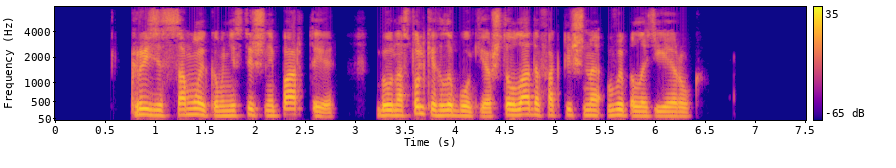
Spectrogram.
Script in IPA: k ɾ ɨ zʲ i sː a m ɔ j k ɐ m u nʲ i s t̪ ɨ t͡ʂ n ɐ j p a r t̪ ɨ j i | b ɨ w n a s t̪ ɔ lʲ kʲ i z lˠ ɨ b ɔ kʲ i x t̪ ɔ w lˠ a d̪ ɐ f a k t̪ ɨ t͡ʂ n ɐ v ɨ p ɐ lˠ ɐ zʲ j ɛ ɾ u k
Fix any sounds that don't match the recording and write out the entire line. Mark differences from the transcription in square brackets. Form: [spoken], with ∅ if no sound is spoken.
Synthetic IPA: k ɾ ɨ zʲ i sː a m ɔ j k ɐ m u nʲ i s t̪ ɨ t͡ʂ n ɐ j p a r t̪ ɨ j i | b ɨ w n a s t̪ ɔ lʲ kʲ i [ɣ] lˠ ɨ b ɔ kʲ i [ʂ] t̪ ɔ w lˠ a d̪ ɐ f a k t̪ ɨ t͡ʂ n ɐ v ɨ p ɐ lˠ ɐ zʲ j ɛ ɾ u k

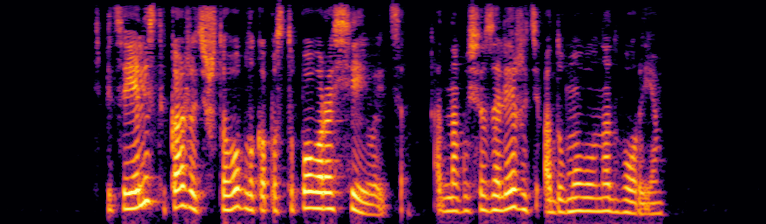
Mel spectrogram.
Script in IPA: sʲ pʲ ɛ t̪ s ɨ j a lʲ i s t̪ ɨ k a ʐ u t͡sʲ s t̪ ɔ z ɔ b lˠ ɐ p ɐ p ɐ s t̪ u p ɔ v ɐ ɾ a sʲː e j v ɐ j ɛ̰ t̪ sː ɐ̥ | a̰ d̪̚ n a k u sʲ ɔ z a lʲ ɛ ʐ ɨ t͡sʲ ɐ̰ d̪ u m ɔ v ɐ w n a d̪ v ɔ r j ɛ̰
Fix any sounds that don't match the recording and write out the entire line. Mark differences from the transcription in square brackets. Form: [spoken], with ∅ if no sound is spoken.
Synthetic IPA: sʲ pʲ ɛ t̪ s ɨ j a lʲ i s t̪ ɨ k a ʐ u t͡sʲ [ʂ] t̪ ɔ [v] ɔ b lˠ ɐ [k] ɐ p ɐ s t̪ u p ɔ v ɐ ɾ a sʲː e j v ɐ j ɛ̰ t̪ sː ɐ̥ | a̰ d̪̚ n a k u sʲ ɔ z a lʲ ɛ ʐ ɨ t͡sʲ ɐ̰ d̪ u m ɔ v ɐ w n a d̪ v ɔ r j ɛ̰

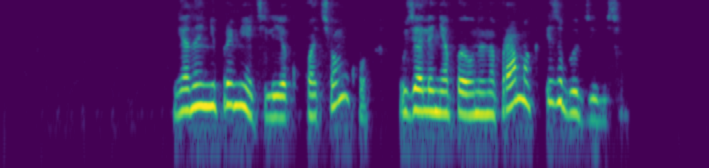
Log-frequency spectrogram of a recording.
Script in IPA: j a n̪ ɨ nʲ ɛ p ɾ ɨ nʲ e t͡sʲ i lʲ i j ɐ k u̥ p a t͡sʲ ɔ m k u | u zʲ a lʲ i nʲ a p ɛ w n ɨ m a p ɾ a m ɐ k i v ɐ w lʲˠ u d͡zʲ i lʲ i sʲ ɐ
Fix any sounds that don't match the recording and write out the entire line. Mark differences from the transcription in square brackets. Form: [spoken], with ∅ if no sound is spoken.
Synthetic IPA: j a n̪ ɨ nʲ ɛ p ɾ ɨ [mʲ] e t͡sʲ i lʲ i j ɐ k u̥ p a t͡sʲ ɔ m k u | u zʲ a lʲ i nʲ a p ɛ w n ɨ [n] a p ɾ a m ɐ k i [z] ɐ [b] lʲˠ u d͡zʲ i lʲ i sʲ ɐ

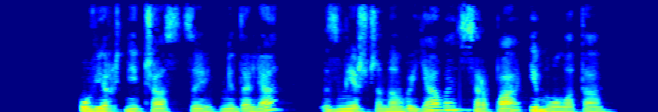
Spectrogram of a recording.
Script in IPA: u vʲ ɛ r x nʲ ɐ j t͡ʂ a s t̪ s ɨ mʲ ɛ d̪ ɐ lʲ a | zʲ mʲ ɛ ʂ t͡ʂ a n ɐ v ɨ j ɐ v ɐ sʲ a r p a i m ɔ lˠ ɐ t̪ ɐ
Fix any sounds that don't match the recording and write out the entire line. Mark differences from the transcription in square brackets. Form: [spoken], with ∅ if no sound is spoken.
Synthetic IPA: u vʲ ɛ r x nʲ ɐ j t͡ʂ a s t̪ s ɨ mʲ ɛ d̪ [a] lʲ a | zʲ mʲ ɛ ʂ t͡ʂ [ɐ] n ɐ v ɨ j [a] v ɐ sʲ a r p a i m ɔ lˠ ɐ t̪ ɐ

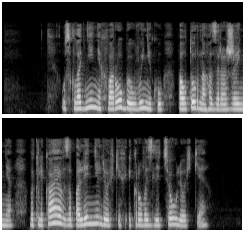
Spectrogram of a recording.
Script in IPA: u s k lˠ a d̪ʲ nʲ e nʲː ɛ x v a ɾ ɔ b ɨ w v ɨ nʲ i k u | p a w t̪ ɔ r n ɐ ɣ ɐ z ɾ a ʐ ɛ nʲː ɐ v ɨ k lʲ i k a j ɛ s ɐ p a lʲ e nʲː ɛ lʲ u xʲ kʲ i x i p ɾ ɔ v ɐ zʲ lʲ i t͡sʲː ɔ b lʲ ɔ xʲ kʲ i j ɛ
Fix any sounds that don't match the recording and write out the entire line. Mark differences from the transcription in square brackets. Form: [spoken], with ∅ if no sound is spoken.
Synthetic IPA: u s k lˠ a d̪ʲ nʲ e nʲː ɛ x v a ɾ ɔ b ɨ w v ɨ nʲ i k u | p a w t̪ ɔ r n ɐ ɣ ɐ z ɾ a ʐ ɛ nʲː ɐ v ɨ k lʲ i k a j ɛ [z] ɐ p a lʲ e nʲː ɛ lʲ [ɔ] xʲ kʲ i x i [k] ɾ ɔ v ɐ zʲ lʲ i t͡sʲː ɔ [w] lʲ ɔ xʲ kʲ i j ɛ

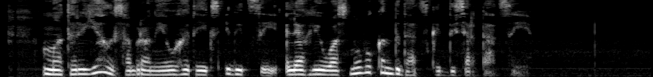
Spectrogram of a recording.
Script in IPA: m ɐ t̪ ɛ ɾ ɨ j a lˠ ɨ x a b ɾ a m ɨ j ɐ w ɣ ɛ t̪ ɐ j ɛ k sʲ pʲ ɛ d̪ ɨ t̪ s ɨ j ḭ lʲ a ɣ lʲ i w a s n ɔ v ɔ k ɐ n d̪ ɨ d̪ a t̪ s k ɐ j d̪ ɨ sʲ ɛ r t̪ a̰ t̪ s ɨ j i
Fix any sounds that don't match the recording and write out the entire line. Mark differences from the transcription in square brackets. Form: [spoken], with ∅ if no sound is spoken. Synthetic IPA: m ɐ t̪ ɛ ɾ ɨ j a lˠ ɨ [s] a b ɾ a [n] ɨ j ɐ w ɣ ɛ t̪ ɐ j ɛ k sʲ pʲ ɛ d̪ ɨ t̪ s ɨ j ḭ lʲ a ɣ lʲ i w a s n ɔ v [u] k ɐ n d̪ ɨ d̪ a t̪ s k ɐ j d̪ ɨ sʲ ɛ r t̪ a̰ t̪ s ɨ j i

